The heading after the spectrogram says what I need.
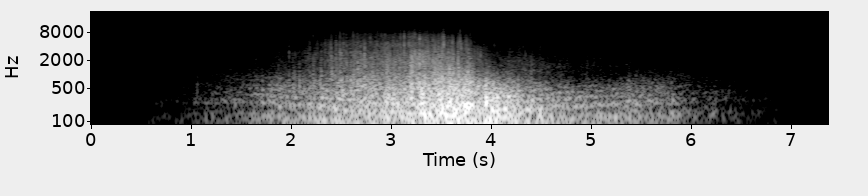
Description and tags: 21 FIACCOLA PASS
torches, effects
